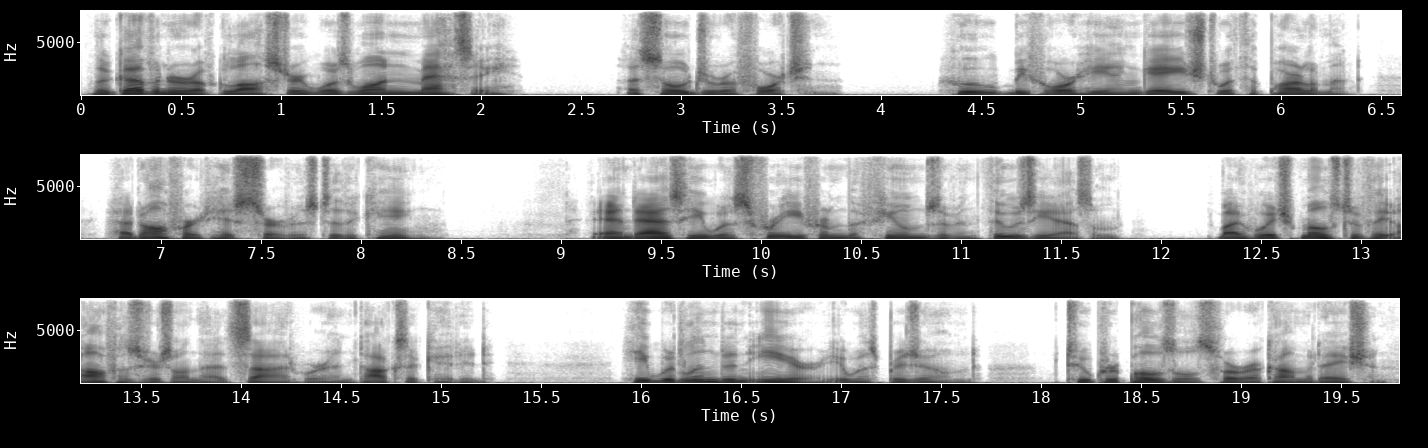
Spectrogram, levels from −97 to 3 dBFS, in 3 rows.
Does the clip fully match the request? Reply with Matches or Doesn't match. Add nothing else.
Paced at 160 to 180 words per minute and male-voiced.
Matches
